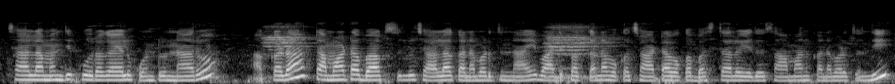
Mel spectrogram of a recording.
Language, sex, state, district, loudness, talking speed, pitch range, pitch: Telugu, female, Telangana, Mahabubabad, -17 LUFS, 115 wpm, 190-210 Hz, 195 Hz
